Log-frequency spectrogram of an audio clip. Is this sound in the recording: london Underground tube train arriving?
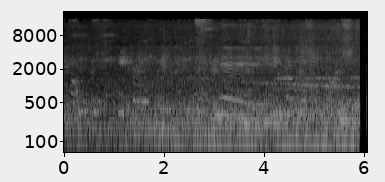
yes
